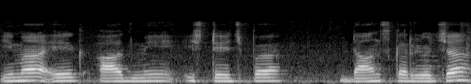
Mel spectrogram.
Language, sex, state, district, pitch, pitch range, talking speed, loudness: Rajasthani, male, Rajasthan, Nagaur, 160 Hz, 150-165 Hz, 125 wpm, -15 LUFS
